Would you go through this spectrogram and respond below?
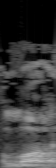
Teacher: ഇസ്മുൽ ജലാലയിലെ ലാമിന് തഫ്ഹീം കൊടുക്കണം തടുപ്പിച്ച് ആലാമിനെ ഉച്ചരിക്കണം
